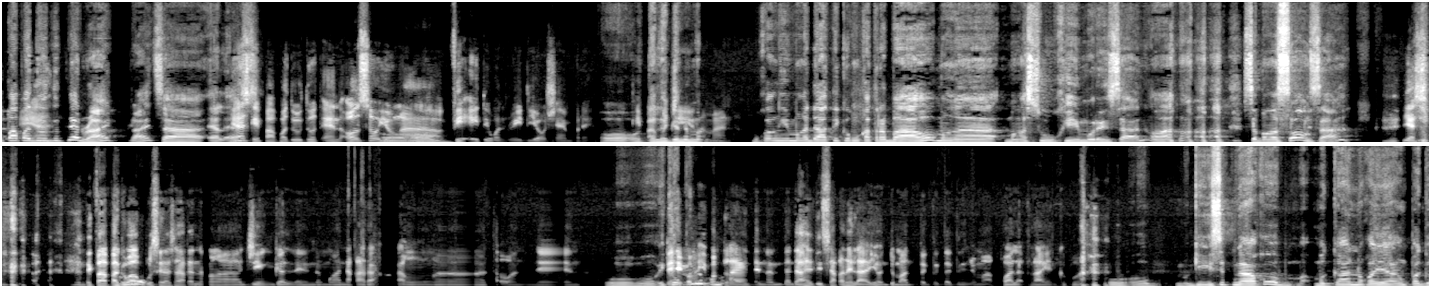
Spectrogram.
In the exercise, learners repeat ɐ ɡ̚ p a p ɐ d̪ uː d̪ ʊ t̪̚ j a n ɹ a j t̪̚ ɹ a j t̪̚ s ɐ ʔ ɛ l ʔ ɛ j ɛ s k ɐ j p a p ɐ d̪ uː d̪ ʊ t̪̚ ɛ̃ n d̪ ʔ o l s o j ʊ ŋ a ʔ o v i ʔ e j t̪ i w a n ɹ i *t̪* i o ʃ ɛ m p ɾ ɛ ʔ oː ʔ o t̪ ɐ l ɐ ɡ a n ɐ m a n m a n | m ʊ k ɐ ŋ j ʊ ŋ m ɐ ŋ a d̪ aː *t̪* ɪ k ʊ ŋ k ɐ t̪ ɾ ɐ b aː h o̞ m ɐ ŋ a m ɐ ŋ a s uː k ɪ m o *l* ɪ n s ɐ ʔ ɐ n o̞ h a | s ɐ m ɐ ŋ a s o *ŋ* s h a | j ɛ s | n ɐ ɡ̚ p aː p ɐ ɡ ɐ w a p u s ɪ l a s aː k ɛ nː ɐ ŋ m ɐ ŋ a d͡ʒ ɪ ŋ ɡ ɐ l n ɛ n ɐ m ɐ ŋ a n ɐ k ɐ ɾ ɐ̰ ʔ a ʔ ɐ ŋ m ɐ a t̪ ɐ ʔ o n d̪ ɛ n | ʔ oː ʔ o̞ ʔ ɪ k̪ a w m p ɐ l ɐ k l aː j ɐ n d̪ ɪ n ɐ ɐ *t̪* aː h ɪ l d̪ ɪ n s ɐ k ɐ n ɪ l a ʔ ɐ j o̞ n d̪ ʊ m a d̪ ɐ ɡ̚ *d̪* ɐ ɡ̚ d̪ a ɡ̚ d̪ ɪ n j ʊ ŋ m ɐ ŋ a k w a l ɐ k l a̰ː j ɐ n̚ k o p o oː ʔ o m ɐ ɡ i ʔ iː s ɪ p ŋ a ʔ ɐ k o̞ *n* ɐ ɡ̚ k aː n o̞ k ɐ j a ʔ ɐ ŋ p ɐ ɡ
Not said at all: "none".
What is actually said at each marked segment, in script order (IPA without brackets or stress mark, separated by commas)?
d̪, t̪, ɾ, ŋ, d̪, d̪, m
